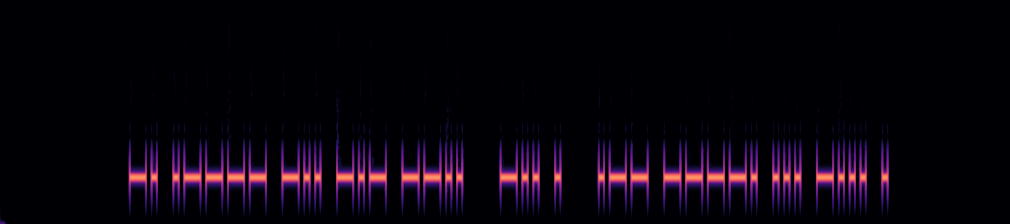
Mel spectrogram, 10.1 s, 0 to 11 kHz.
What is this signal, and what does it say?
Morse code, heard as a keyed tone, about 22 wpm, 700 Hz. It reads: N1DKZ DE W9SBE
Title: USA Callsign DE Callsign - 5 Characters - 22wpm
